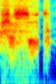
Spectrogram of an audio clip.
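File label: Speech Sound Russian Common AWACS Numbers; DCS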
